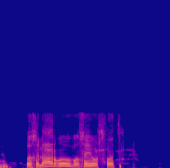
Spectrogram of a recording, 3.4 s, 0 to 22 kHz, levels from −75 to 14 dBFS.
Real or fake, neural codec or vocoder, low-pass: fake; codec, 16 kHz, 2 kbps, X-Codec, HuBERT features, trained on balanced general audio; 7.2 kHz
